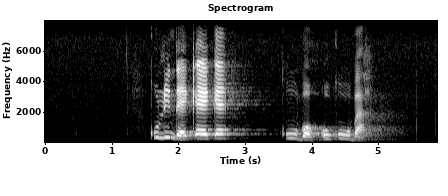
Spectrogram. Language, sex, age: Xhosa, female, 24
